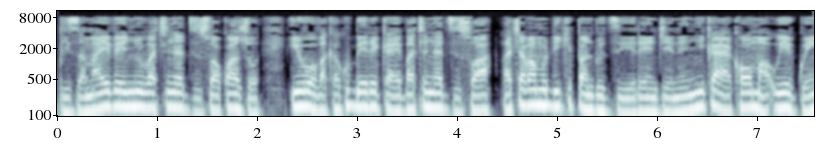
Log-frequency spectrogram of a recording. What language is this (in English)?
Shona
